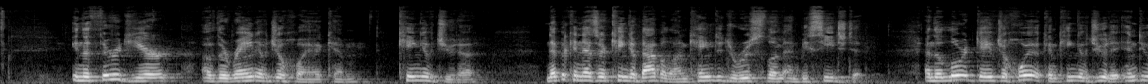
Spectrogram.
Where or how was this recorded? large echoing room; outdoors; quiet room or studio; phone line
large echoing room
